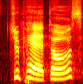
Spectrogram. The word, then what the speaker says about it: Japettos: The place that we ordered pizza from last night while our power was out is place, Japettos. And you have to say it like that, by the way.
